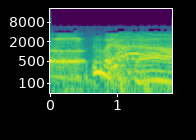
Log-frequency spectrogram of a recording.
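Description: A man lets out a loud, drawn-out burp that rumbles and wavers in pitch for over a second, with no talking over it.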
